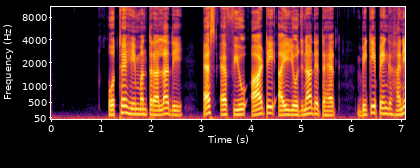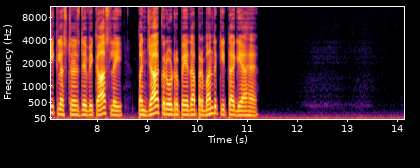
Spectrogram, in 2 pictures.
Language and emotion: Punjabi, neutral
